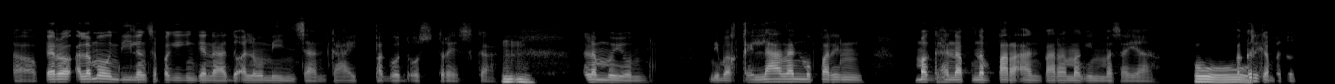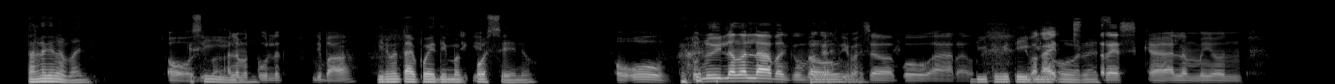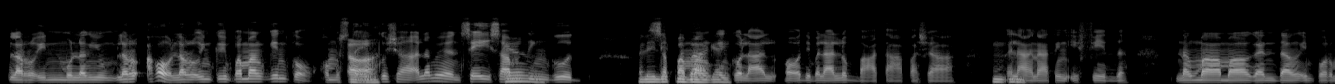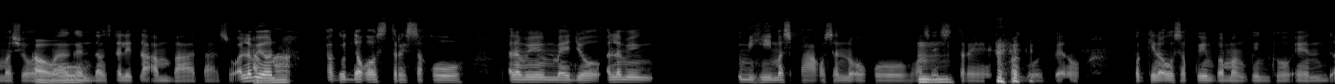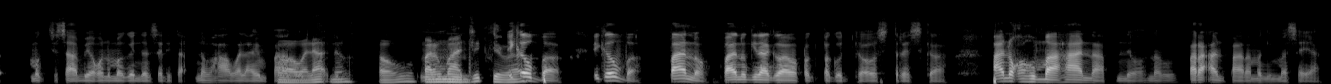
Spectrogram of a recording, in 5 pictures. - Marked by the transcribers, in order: gasp; in English: "Agree"; gasp; laughing while speaking: "kumbaga, di ba"; in English: "say something good"; chuckle
- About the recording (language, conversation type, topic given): Filipino, unstructured, Ano ang nagpapasaya sa puso mo araw-araw?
